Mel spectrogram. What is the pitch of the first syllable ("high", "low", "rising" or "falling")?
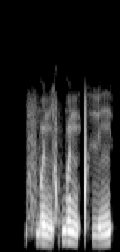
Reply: low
